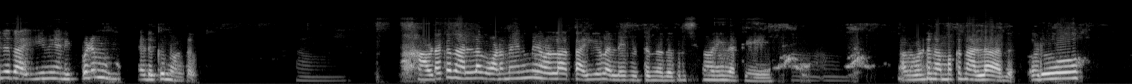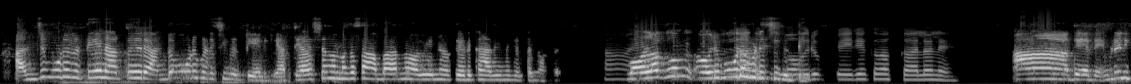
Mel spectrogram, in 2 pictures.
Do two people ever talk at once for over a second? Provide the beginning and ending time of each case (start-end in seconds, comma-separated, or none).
17.6-19.4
